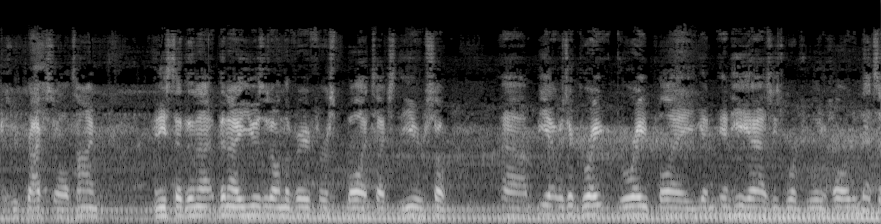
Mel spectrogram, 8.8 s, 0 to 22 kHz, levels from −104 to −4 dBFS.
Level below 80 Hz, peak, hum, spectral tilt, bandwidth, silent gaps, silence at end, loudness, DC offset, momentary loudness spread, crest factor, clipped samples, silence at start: -50 dBFS; -12 dBFS; none; -7.5 dB/octave; 12.5 kHz; none; 0 s; -29 LUFS; under 0.1%; 8 LU; 16 dB; under 0.1%; 0 s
